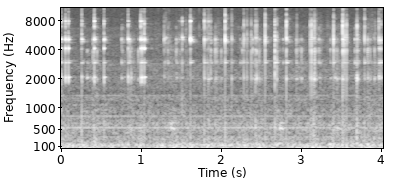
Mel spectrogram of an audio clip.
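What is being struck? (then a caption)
Glass wine bottle. Long blue-painted nails tap the body of a clear, empty glass wine bottle with a foil-capped neck in a quick, irregular series. Each tap gives a short, bright, high glassy clink that dies away almost at once, over a faint low rumble.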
